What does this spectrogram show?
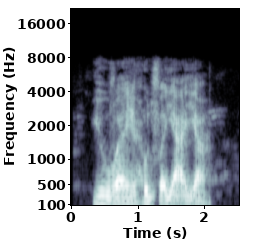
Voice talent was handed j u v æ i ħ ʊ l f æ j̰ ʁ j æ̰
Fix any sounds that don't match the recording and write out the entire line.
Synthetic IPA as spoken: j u v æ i ħ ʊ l f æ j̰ ʕ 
